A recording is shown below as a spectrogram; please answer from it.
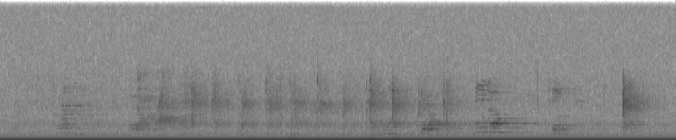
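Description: Steady low electrical hum, with faint distant voices coming and going over it.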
